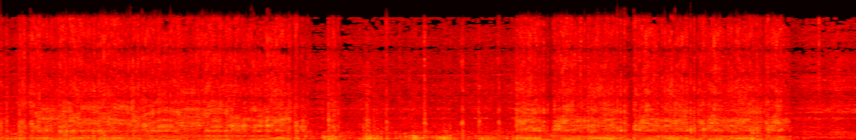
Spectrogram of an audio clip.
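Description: Electric mixer running, its beaters whipping green-coloured whipped cream (chantilly) in a metal bowl to fix cream that has turned porous and full of air. The motor stops right at the end.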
